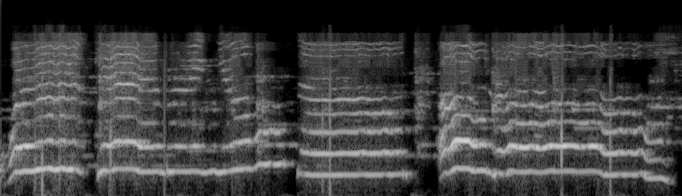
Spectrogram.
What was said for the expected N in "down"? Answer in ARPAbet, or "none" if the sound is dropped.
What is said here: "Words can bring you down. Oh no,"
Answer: none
